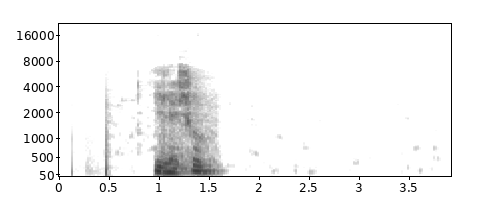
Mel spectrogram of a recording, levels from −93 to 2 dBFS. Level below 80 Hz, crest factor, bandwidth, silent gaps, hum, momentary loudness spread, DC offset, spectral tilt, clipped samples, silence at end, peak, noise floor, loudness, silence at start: -64 dBFS; 20 dB; 7.4 kHz; none; none; 23 LU; under 0.1%; -6 dB/octave; under 0.1%; 2.35 s; -14 dBFS; -90 dBFS; -28 LUFS; 0.95 s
